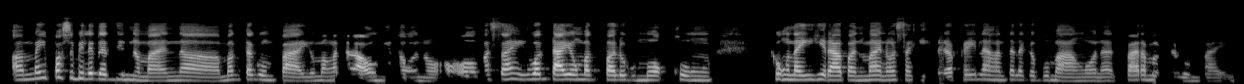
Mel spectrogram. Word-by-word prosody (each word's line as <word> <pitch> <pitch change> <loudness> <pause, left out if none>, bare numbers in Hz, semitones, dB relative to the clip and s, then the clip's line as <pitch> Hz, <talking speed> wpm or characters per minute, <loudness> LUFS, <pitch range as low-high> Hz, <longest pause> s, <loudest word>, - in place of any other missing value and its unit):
um, 220 +1 +1
may 275 +3 -1
posibilidad 275 -6 +2
din 225 0 -8
naman 180 -1 +1
na 175 -3 +1
magtagumpay 200 -5 0
yung 180 - -10
mga 185 +1 -3
taong 185 +1 +3
ito, 165 -2 -9 0.2
'no, 160 -1 -7
oo. - - -4 0.2
Basta'y 235 +2 0
huwag 245 0 +3
tayong 230 -1 +7
magpalugmok 210 -3 -1
kung 195 -3 -6 0.6
kung 240 -2 -1
nahihirapan 210 -2 +4
man 215 0 +2
o 210 - -1
sa 210 - -5
hirap, 185 -1 -5
kailangan 225 -2 -3
talaga 210 -2 -6
bumangon 175 -3 -4
at 170 - -6
para 225 - +2
magtagumpay. 160 - -13
205 Hz, 145 wpm, -23 LUFS, 185-225 Hz, 0.6 s, tayong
